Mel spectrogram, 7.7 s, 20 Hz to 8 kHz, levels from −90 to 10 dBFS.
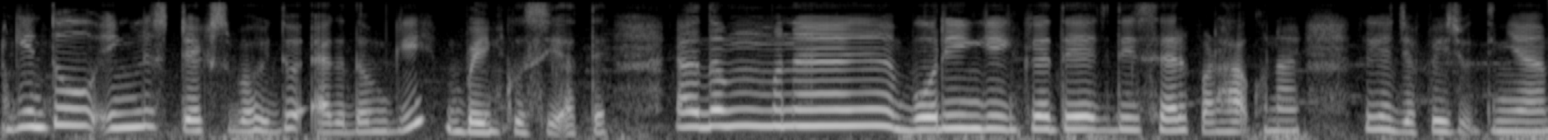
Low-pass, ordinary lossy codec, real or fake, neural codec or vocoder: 7.2 kHz; none; real; none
